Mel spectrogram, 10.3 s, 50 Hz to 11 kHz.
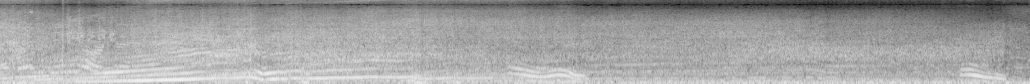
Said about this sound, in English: In lane 1, we have Ben Dodson in the Honda Civic, and in lane 2, John Peplow in the 2015 Lamborghini Huracan.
